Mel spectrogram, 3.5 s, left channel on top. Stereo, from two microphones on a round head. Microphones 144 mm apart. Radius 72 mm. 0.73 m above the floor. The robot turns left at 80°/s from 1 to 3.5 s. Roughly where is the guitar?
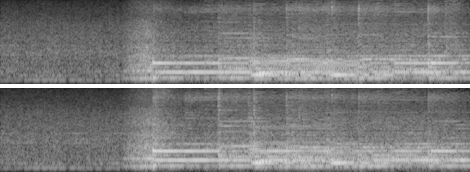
Right.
